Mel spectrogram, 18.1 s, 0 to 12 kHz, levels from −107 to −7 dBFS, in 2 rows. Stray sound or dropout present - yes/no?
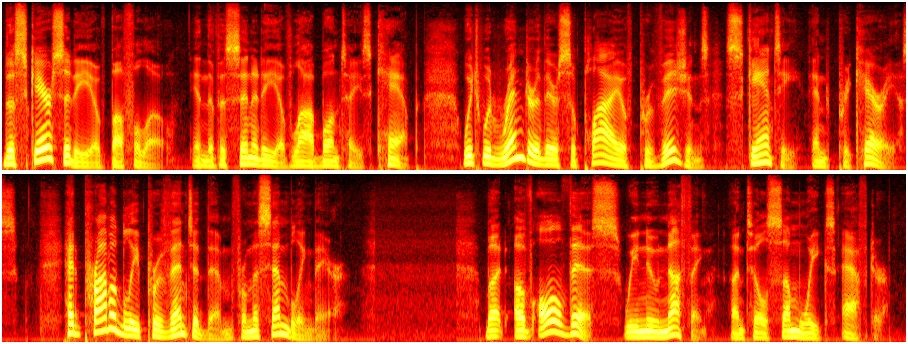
no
